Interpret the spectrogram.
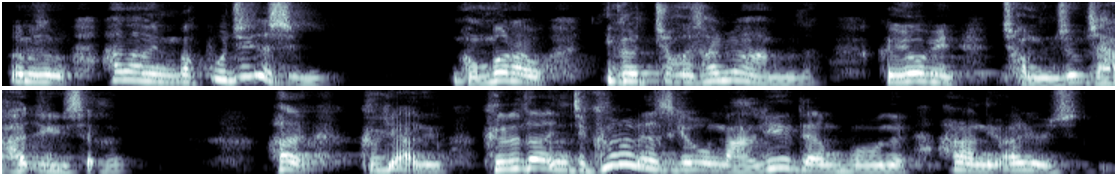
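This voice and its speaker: A man delivers a church sermon with a husky, breathy edge to his voice. He sits fairly high for a man and tells the story with animation, slipping into the voices of the people he quotes. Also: fast talker. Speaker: pastor.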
